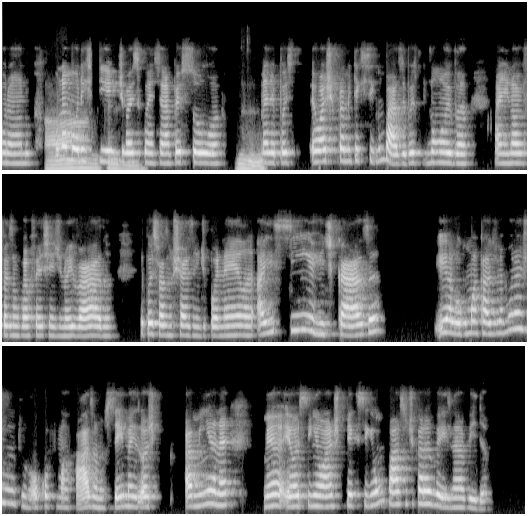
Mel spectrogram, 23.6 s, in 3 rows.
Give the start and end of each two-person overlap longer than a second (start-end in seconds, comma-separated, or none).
0.6-2.1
